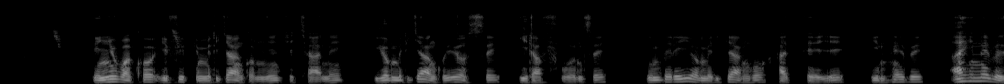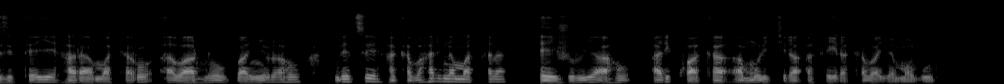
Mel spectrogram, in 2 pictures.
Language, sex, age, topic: Kinyarwanda, male, 18-24, government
